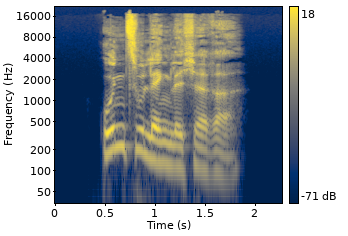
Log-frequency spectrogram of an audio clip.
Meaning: inflection of unzulänglich: 1. strong/mixed nominative/accusative feminine singular comparative degree 2. strong nominative/accusative plural comparative degree
- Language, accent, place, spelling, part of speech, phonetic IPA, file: German, Germany, Berlin, unzulänglichere, adjective, [ˈʊnt͡suˌlɛŋlɪçəʁə], De-unzulänglichere.ogg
